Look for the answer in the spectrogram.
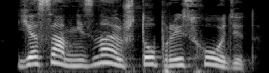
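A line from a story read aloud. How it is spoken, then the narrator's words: Exclaiming. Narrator (Russian): воскликнул Бадди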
